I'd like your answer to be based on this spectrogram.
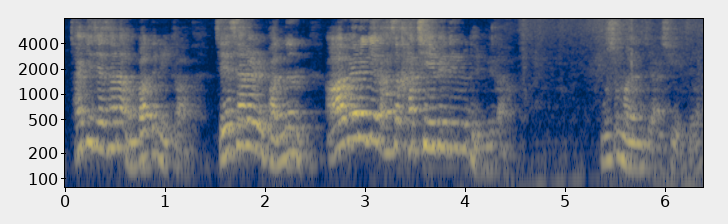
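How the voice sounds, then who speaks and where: Echoey pastor preaching. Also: male voice, sits high, a little hiss or hum. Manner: animated preaching, acting out angry quoted voices. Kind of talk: sermon. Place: church sanctuary. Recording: very echoey hall, from far off.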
